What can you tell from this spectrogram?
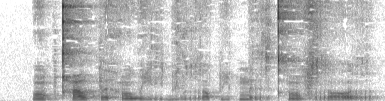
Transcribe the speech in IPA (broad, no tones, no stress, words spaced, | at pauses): ɔ̃pqʰœw pəhɔ̃ wirbiw rɔpipmər kʰɔ̃f rɔr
